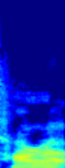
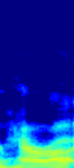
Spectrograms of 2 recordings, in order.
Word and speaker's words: Hara: Just think of O'Hara and leave off the O.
